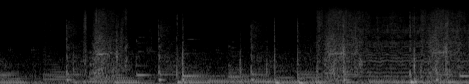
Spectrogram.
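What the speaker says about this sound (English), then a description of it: "I do believe you will run into bees. Bees!" Bees in Crash Bandicoot 2 buzz steadily and close, heard over the game's music and effects with a few thuds, and no talk.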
